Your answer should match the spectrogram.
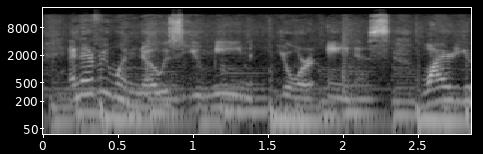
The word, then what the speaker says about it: Uranus: Your anus? Come on. Even if you try to avoid calling it Uranus by pronouncing it Uranus, you still have to say urine, and everyone knows you mean your anus.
